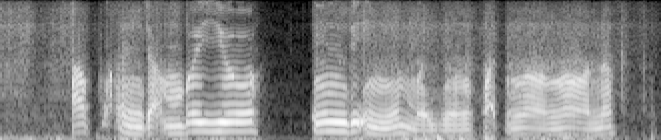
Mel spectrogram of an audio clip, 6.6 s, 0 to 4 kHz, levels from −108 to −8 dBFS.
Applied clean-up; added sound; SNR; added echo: neural mask model RNNoise.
